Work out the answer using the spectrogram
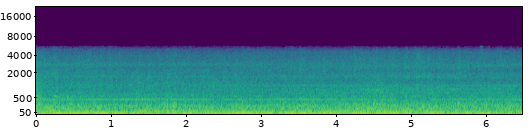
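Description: Steady rumble of a New Jersey Transit bi-level (Multilevel) passenger car's wheels on the rails, heard inside the car as the train runs at speed. A faint steady hum sits under the rumble.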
